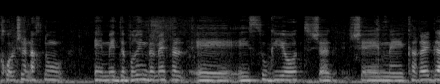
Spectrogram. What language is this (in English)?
Hebrew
